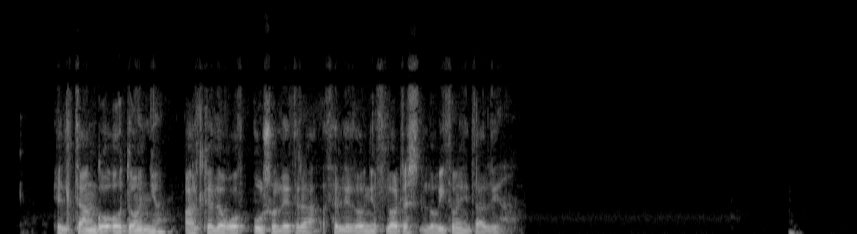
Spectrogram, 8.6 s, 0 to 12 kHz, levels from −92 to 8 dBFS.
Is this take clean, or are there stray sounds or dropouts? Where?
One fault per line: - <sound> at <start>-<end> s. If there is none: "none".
none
